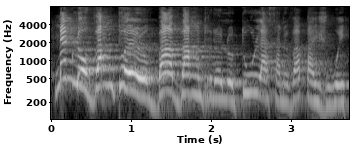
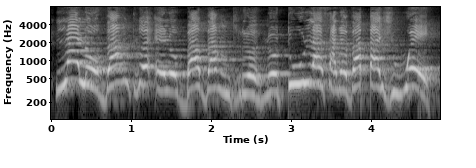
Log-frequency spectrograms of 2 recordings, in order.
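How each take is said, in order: First: Said in the usual way. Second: "le ventre et le bas-ventre" hammered out, held up to "jouer"; emphatic repetition. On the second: Real, not acted. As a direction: drive home each phrase through "ça ne va pas jouer", without dropping away. Repeats after asking if understood.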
